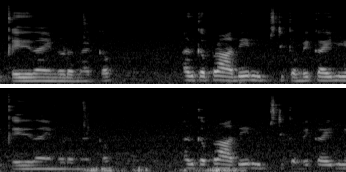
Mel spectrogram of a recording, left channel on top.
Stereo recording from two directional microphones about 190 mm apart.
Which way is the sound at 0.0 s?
15° left (ahead or behind).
